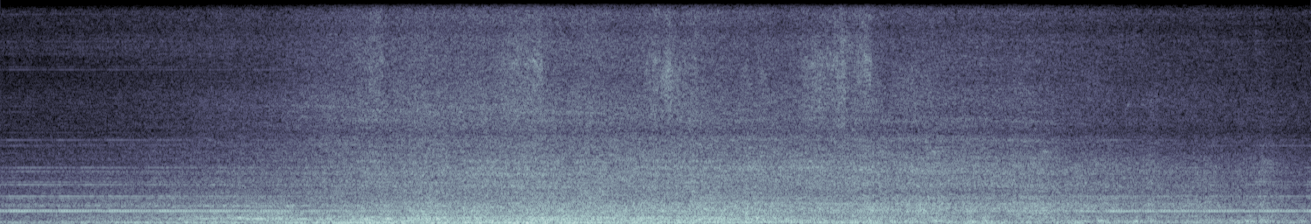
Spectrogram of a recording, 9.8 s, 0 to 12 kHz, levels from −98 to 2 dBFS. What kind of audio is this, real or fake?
real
